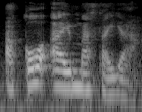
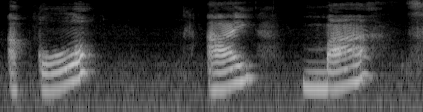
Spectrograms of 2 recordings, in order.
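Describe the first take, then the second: First: "Ako ay masaya" said as one flowing sentence, falling at the end; faster, joined up. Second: "ako ay masaya" spaced out slowly with long pauses and rising ends; slow, syllable by syllable. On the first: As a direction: run "Ako ay masaya" together without pauses. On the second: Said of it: "either make it slowly". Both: Shown as a demonstration.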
